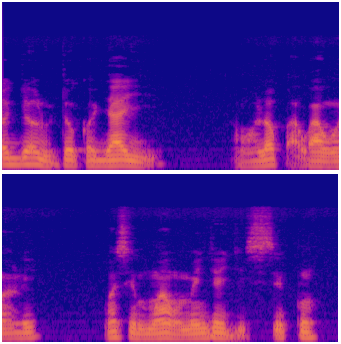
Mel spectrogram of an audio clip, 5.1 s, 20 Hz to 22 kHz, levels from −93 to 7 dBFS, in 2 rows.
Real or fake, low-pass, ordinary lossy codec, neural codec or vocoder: real; 10.8 kHz; none; none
